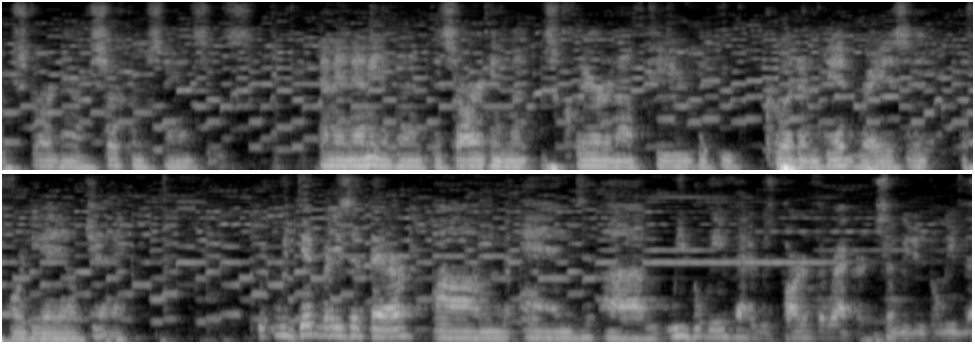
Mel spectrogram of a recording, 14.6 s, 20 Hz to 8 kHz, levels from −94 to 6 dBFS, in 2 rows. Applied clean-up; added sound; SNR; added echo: classical method WPE with log-MMSE.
